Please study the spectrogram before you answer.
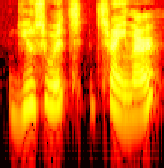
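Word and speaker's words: Gewürztraminer: It says the grapes of our Symbio 2020 gewurztraminer, pronounced gewurztraminer.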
